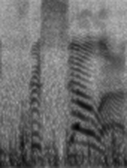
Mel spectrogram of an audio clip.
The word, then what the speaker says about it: Frisella: andy thank you josh andy how do you pronounce his last name annie fred andy frisella that's what it is yeah andy priscilla um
